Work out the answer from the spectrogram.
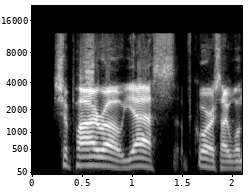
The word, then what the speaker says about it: Shapiro: know you yet uh my name is shapy pronounced correctly I'm from Philadelphia go Birds uh and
